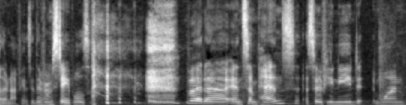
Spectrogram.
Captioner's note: laughter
